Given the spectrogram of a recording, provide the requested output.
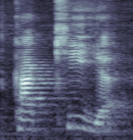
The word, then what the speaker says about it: κακία: A origem da palavra no grego é com k. K cáquia ou caquia. Vai, a gente tem que ver a a pronúncia correta, que fala assim: "O termo maldade deriva do grego caquia, que significa maldade.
